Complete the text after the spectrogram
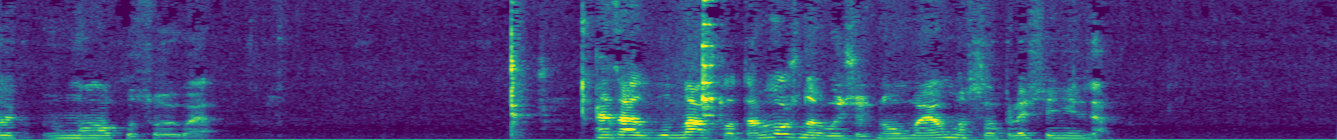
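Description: A woman talks close by in a relaxed, cheerful voice.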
